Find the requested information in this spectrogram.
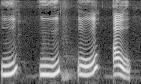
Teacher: तो आपको ऐसे याद करना है कि इनको बोलते समय जो मुंह है वो उसमें वृत्त का आकार बन रहा है, मतलब जो ओंठ है उनमें आपका वृत्त या राउंड राउंड आपका शेप बन रहा है, इसलिए ये आपके वृत्ताकार स्वर होंगे।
